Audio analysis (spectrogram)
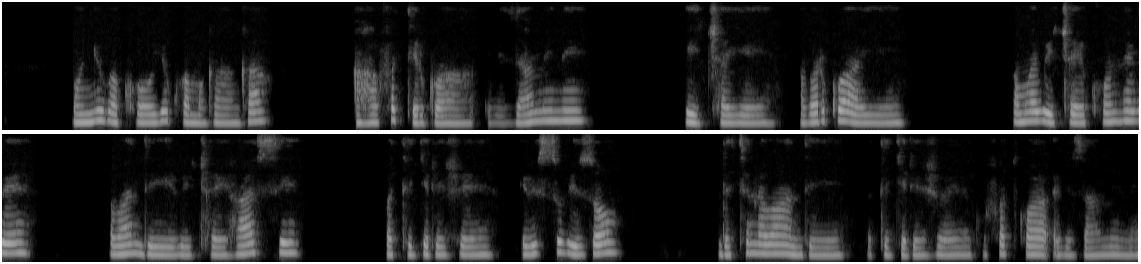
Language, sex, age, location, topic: Kinyarwanda, female, 36-49, Kigali, health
